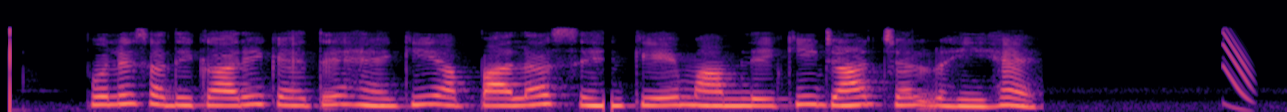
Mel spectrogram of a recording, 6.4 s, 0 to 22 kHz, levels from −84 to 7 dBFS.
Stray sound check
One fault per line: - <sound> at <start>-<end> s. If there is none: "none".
- dropout at 3.0-3.1 s
- chirp at 6.1-6.3 s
